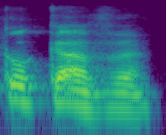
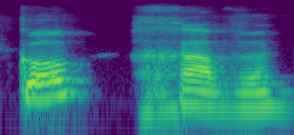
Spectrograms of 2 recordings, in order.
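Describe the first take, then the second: First: The middle consonant is a hard k sound. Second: The middle consonant is a raspy ch sound. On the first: The speaker calls it wrong. "on ne peut pas dire concave" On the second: The speaker calls it right. "vous allez dire kochav"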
